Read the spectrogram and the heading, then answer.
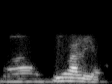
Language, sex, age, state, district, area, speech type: Maithili, male, 60+, Bihar, Purnia, urban, conversation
